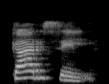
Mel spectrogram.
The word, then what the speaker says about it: cárcel: Cárcel. Ahí yo solamente tengo dos sílabas. Entonces, cárcel tiene sobre la A la sílaba tónica.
